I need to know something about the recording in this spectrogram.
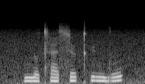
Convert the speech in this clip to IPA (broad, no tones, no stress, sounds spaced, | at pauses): n o tʰ æ s ø kʰ y ŋ ɡ u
